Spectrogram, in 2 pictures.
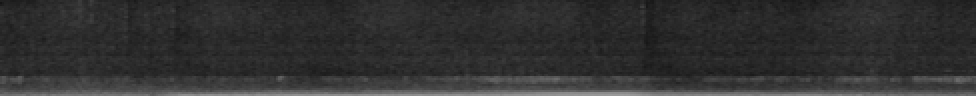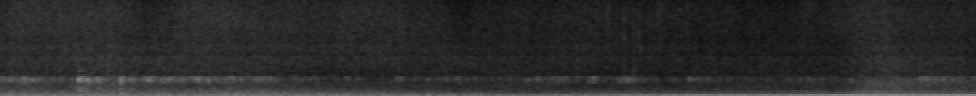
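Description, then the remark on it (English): A heavy old bus engine, in an old bus of the larger police-van type, runs steadily with a low rumble and a strong droning hum that rises briefly early on, then settles into rough, rattling idling. “In einem alten Bus, von der Art eines größeren Polizeiwagens.”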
